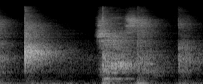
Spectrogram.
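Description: Body percussion: two sharp hand hits on the body about three-quarters of a second apart, each trailing off, with a woman's voice calling along to the beat.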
